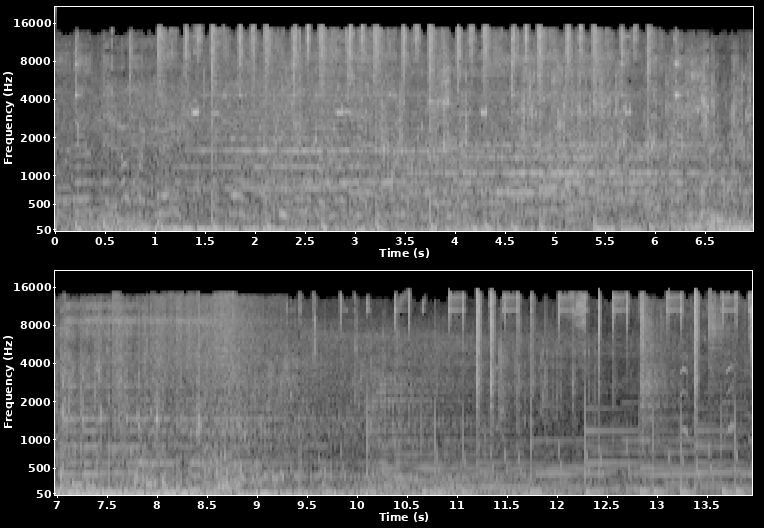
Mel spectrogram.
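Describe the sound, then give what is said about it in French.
A detector beeps loudly in rapid repeated pulses as it passes over a shipwreck, set against a steady rumble of boat engine and water noise. “Ça donne ça, ça bip fort quand on tombe sur une épave, un grand moment d'émotion.”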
